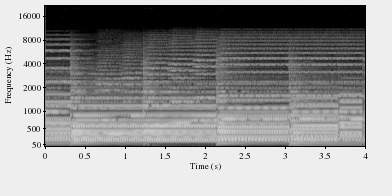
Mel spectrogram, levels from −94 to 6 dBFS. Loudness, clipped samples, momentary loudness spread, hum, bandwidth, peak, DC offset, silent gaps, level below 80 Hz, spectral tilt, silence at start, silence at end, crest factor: -16 LUFS; under 0.1%; 2 LU; none; 10.5 kHz; -2 dBFS; under 0.1%; none; -50 dBFS; -6 dB/octave; 0 s; 0 s; 14 dB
